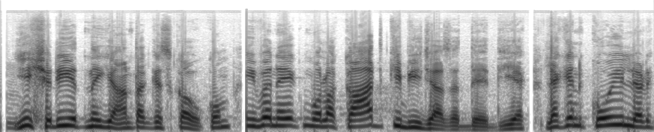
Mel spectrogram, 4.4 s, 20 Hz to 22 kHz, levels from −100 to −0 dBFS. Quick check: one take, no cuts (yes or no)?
no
